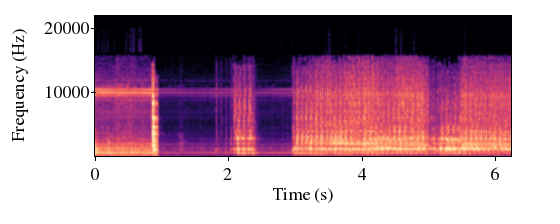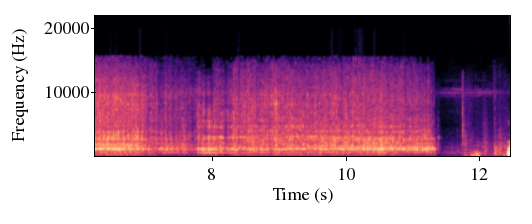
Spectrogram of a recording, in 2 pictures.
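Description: A wood lathe spins a small gift-style turning while a tool cuts down its top rim, producing a continuous scraping, rasping hiss over a motor hum for several seconds. It starts after brief knocks and stops abruptly near the end.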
